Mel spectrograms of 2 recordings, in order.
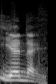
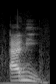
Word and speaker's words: Eni: The correct answer is ENI. It rhymes with you. Annie.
